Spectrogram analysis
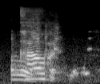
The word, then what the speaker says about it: coward: Coward. No, it is coward. Coward. And here the sound is k sound and it's in the initial position, so it is aspirated. Aspirated means with a puff of air.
